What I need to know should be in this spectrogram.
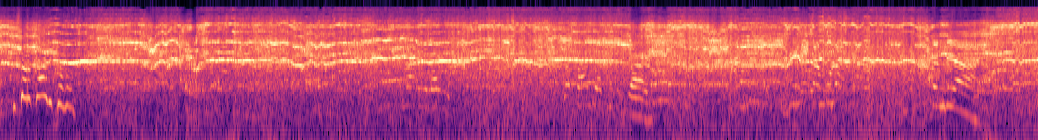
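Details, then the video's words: White pig screaming in its pen on the outskirts of Medan, Indonesia: dense, shrill squealing held almost without pause, with a piercing tone steady throughout and brief breaks near the end. "SUARA BABI PUTIH MENJERIT JERIT DI KANDANG"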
